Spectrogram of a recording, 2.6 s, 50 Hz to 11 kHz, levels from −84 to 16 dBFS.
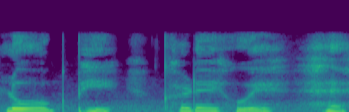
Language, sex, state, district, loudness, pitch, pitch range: Hindi, female, Himachal Pradesh, Shimla, -17 LUFS, 230 Hz, 210-255 Hz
